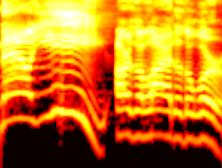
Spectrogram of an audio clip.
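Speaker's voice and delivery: forceful, emphatic reading with conviction, drawn-out "ye". Leading a congregation in reading a verse aloud: reading with conviction. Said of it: "say it with conviction".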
